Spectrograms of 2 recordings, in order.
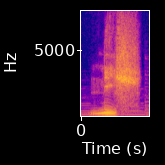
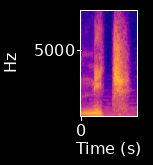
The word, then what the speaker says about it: niche: Number 2, understand your market niche. I know that word looks like niche, but it's pronounced niche.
